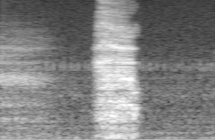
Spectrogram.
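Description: A man breathing between sentences: a faint breath out fades away in the first half second, then he draws one quick, audible breath in about a second in.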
